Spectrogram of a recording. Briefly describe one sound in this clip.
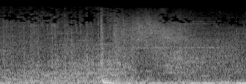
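A large crystal structure shatters with a loud crash.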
